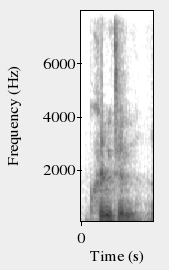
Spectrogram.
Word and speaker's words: Crimtan: Uh, uh, oh, sorry, uh, Crimtan. I think is how you pronounce it. Crimtan.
